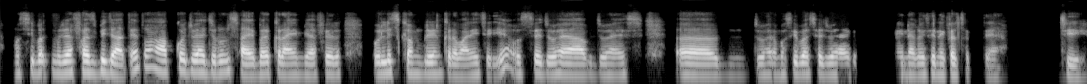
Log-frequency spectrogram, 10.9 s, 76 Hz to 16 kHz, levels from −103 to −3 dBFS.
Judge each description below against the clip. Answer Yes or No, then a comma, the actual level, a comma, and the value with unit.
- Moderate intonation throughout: No, narrow, 1.9 semitones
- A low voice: No, medium, 145 Hz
